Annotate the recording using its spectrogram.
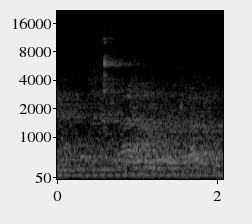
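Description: Near silence: faint, indistinct voices of people talking in a large room over a steady low hum.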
